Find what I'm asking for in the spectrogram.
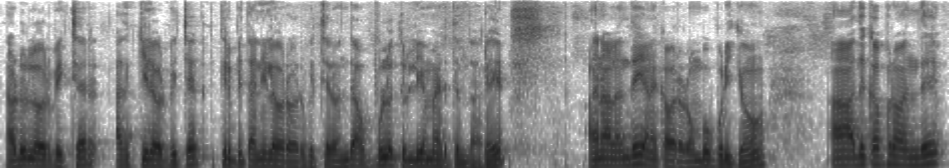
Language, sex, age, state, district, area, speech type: Tamil, male, 60+, Tamil Nadu, Tiruvarur, urban, spontaneous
